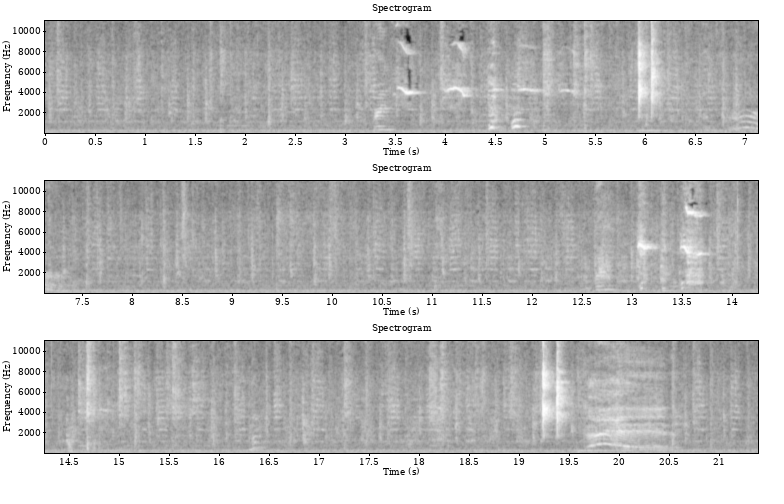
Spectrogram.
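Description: Dogs whining and whimpering in short high glides now and then, over a steady low hum, with a few sharp clicks in between.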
